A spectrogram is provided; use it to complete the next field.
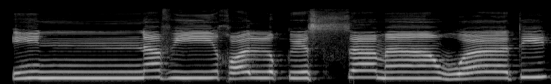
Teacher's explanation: کھڑی حرکات ہے، تو ہم اسے 2 یا 3 حرکت کے برابر کھینچ کے پڑھیں گے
